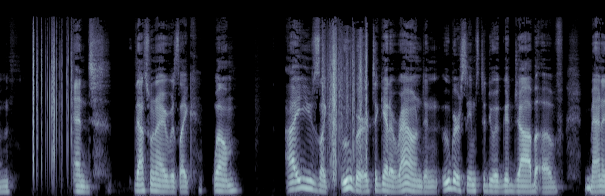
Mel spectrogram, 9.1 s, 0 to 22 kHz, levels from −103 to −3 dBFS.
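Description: Cable scratch noise appears from 0.50 to 1.12 s, before "and that's when I", and from 4.82 to 5.51 s, between "I use" and "to get around and". Both bursts are dense, uneven rustling, about 5 dB below the speech. They likely come from a worn cable or connector being moved.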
